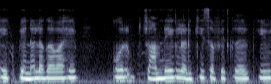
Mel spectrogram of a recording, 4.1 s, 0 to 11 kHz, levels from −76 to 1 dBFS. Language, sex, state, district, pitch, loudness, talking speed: Hindi, female, Bihar, Purnia, 245 Hz, -13 LUFS, 190 wpm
